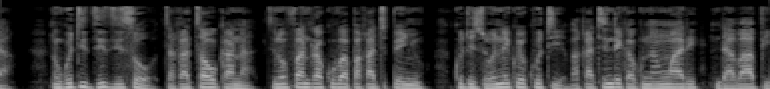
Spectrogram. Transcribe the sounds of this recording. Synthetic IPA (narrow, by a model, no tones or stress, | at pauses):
no̞k̬ut̬id͡zid͡ziso̞d͡zakat͡saukanad͡zino̞fanirakuʋapakat̬i̥pe̞ːɲu | kut̬iʐio̞ne̞kwe̞kutiʋakate̞nde̞kakunamwaɾindaʋaːpi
